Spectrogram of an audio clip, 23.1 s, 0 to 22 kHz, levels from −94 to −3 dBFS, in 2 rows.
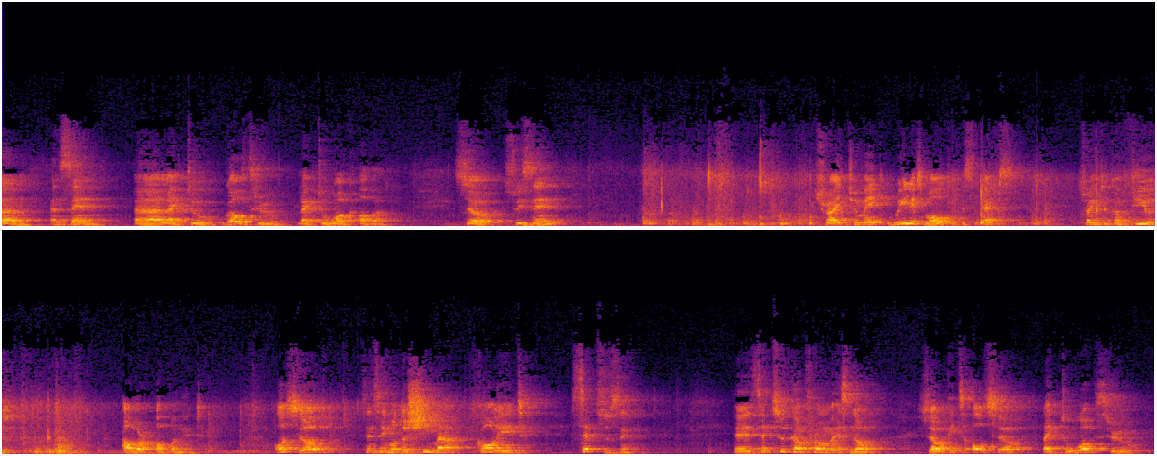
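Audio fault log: No technical faults are audible anywhere in this recording.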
